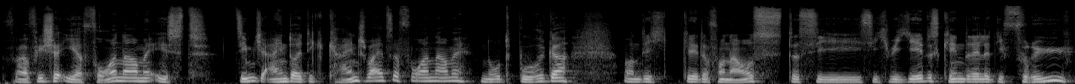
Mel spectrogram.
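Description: A man from Switzerland hosting an interview, asking measured, probing questions. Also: medium pitch, darkish tone. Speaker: interviewer, host. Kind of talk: radio interview.

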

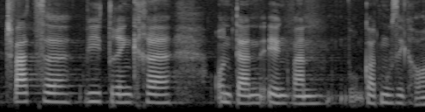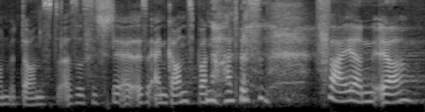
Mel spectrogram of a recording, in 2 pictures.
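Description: Swiss German woman, French-born speaker, lively and laughing interview guest, long reverb tail. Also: fairly low pitch, unhurried. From grew up in Paris, Hamburg and Zurich. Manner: lively, laughs often, many fillers. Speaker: guest, dialogue writer. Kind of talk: casual interview chat.

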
